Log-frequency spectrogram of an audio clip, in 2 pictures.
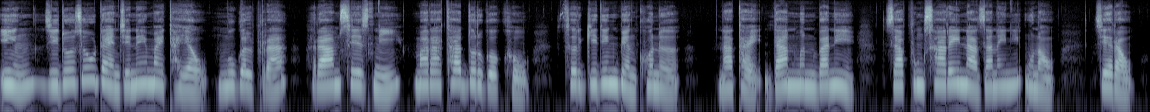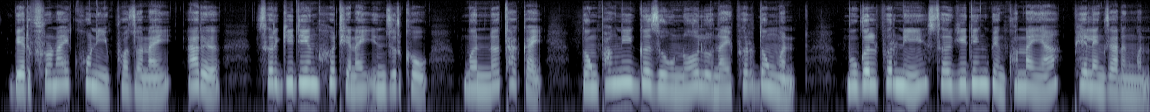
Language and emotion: Bodo, neutral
